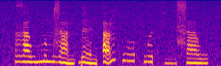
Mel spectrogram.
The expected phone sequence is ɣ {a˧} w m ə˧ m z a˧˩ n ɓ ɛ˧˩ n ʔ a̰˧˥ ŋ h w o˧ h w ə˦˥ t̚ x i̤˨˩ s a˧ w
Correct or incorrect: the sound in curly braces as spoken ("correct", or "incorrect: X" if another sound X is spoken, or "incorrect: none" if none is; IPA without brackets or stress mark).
correct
